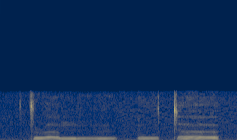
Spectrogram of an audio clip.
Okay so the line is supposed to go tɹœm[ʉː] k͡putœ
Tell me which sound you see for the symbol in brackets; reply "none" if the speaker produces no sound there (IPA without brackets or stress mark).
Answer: ʉː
